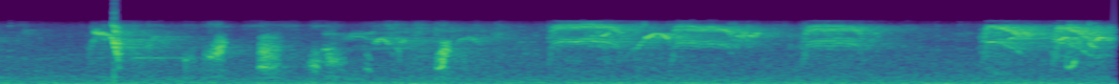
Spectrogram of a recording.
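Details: Grey parrot producing short clipped calls followed by longer drawn-out, nasal squawks in a run of several, ending with another harsh burst; faint hum underneath.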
